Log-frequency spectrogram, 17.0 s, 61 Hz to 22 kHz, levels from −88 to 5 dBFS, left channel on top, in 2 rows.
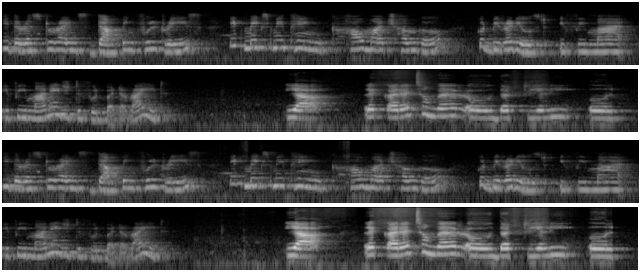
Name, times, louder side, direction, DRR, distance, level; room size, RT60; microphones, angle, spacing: voice 1, 0.0-2.6 3.0-5.9 6.3-7.2 7.4-10.6, left 1 dB, 30° left, 1.3 m, -39 dB
voice 2, 12.3-12.8 13.3-16.0 16.3-16.6, right 7 dB, 35° right, 0.3 m, -27 dB
24.0 x 9.5 x 2.8 m
head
